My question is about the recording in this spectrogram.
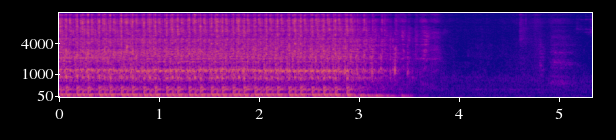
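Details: Vintage British twin motorcycle, sat unused for a couple of years, carburetors cleaned twice to revive it; strong, regular, even firing on road test until shut off; runs smooth and strong, repair done.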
